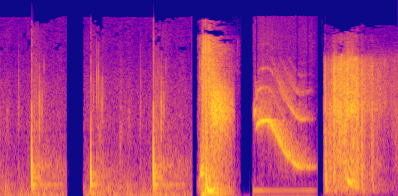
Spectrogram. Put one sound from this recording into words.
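A body thuds onto a floor.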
